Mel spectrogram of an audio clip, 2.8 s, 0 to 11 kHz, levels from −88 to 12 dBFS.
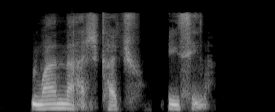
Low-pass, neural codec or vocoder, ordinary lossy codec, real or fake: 7.2 kHz; codec, 16 kHz, 1 kbps, FunCodec, trained on LibriTTS, 50 frames a second; AAC, 32 kbps; fake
